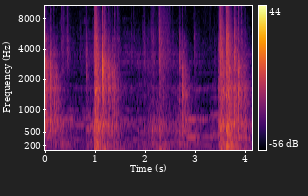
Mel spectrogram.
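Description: Foosball table in play: hard knocks of the ball and rod-mounted figures against the table, once at the start, again about a second in, and a cluster near the end, over background music.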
